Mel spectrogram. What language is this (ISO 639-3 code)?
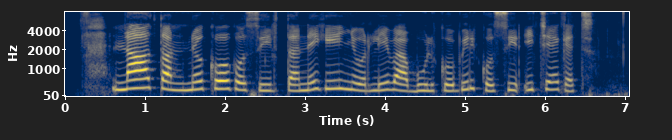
kln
